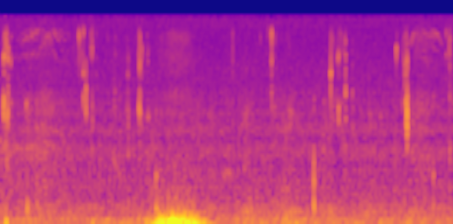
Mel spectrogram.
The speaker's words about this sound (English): I've just given up talking. I'm eating right now.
